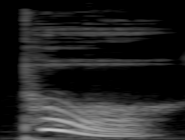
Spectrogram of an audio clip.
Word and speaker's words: paw: Four different spellings, but the same sound.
